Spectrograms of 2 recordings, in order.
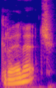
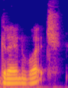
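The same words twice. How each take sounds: First: The middle w sound is silent. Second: The middle w sound is pronounced. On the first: The speaker calls it right. "the W is not pronounced, so it's just Greenwich" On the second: The speaker calls it wrong. "rather than Greenwich"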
